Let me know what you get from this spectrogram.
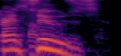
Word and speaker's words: Francouz: Francouz.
